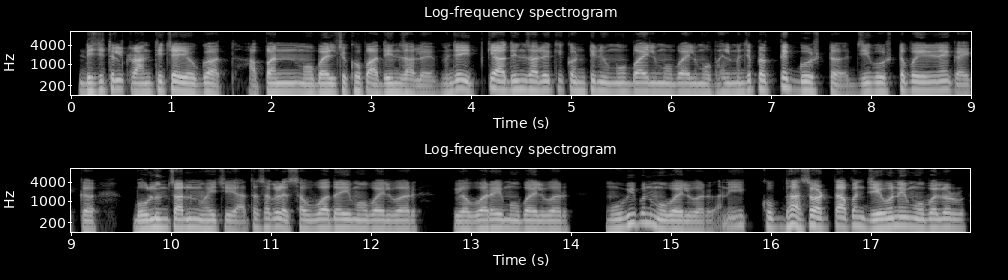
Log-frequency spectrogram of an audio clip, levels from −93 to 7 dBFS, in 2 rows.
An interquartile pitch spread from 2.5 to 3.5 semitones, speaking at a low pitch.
Yes: average, 3.0 semitones; low, 125 Hz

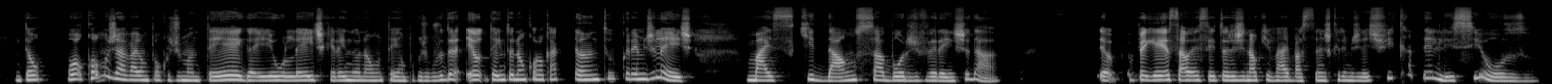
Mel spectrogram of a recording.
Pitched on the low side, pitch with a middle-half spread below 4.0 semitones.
No: high, 190 Hz; average, 3.1 semitones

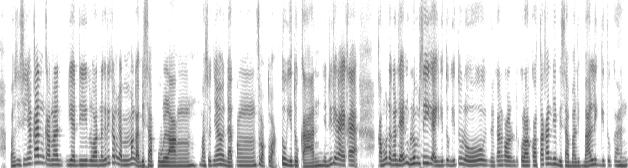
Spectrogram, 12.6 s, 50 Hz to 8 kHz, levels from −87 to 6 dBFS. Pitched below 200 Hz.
No: high, 205 Hz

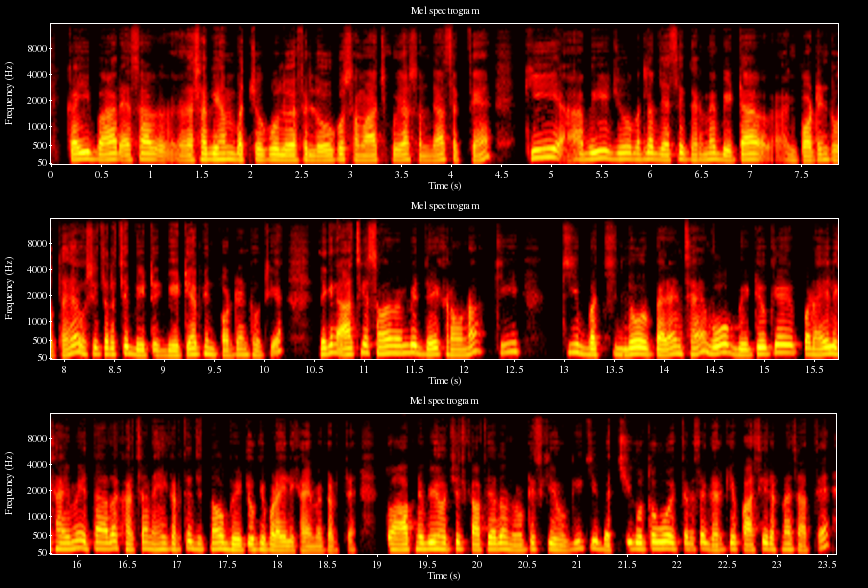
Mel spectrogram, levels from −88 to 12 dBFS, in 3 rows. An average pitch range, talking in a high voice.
No: average, 3.4 semitones; medium, 150 Hz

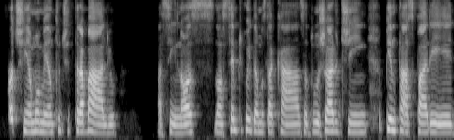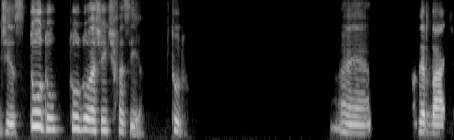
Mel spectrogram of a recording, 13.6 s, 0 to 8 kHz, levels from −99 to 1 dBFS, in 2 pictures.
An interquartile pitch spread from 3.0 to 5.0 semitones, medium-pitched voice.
No: average, 3.3 semitones; high, 195 Hz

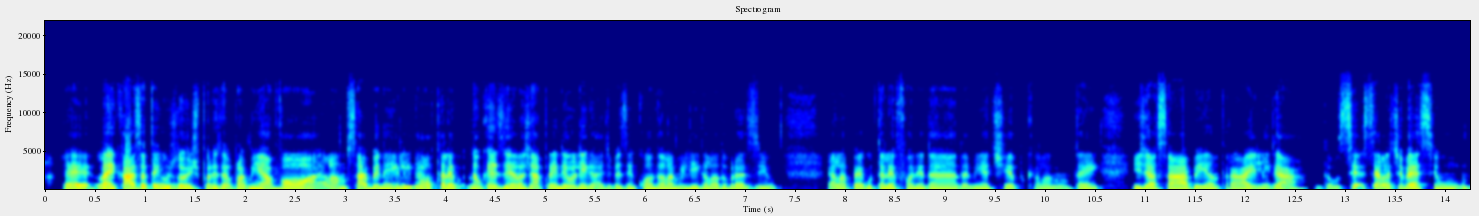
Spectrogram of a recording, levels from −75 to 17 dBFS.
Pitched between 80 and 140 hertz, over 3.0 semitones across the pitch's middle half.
No: high, 230 Hz; average, 3.4 semitones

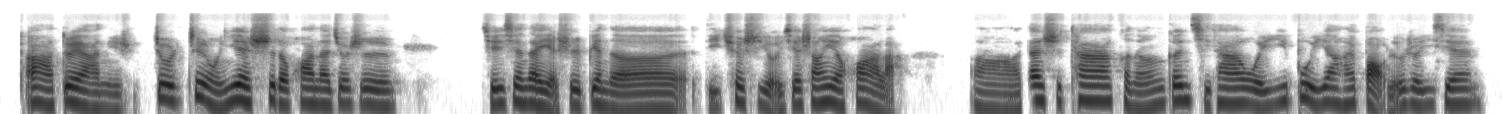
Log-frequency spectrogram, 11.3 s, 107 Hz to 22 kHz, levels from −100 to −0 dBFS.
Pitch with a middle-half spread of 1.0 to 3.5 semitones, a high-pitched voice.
No: average, 2.9 semitones; medium, 175 Hz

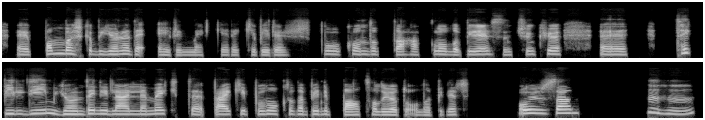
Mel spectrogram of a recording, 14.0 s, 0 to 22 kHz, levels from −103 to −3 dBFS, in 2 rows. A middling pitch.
No: high, 195 Hz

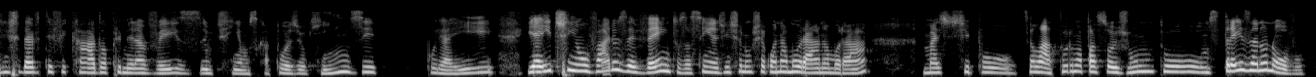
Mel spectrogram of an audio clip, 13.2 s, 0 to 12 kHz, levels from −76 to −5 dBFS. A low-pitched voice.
No: high, 215 Hz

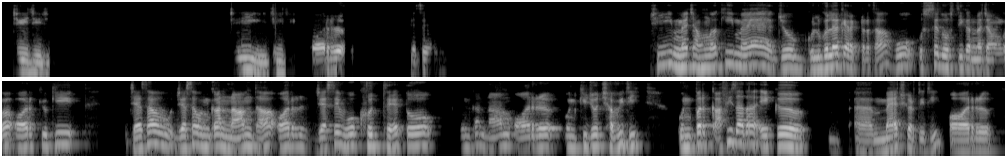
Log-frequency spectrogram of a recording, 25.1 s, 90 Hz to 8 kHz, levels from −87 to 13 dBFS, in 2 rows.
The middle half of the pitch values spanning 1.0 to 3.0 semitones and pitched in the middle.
No: average, 3.4 semitones; medium, 155 Hz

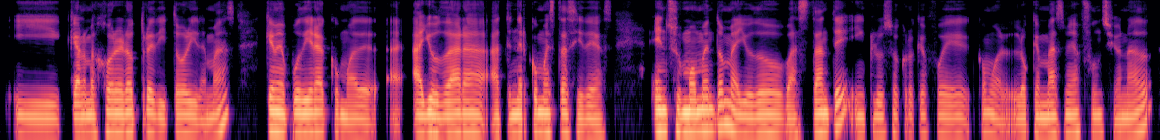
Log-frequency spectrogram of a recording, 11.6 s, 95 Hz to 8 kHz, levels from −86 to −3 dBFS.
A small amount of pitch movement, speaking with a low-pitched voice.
Yes: narrow, 2.0 semitones; low, 105 Hz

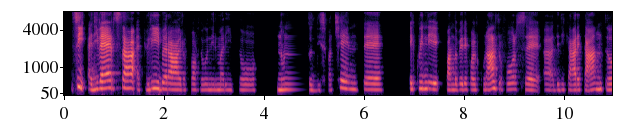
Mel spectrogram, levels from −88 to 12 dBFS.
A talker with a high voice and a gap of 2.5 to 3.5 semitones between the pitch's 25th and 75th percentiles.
No: high, 205 Hz; narrow, 2.0 semitones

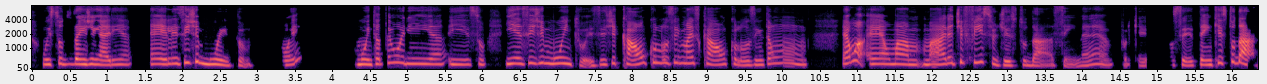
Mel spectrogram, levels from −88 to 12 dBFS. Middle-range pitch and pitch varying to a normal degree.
No: high, 240 Hz; average, 3.6 semitones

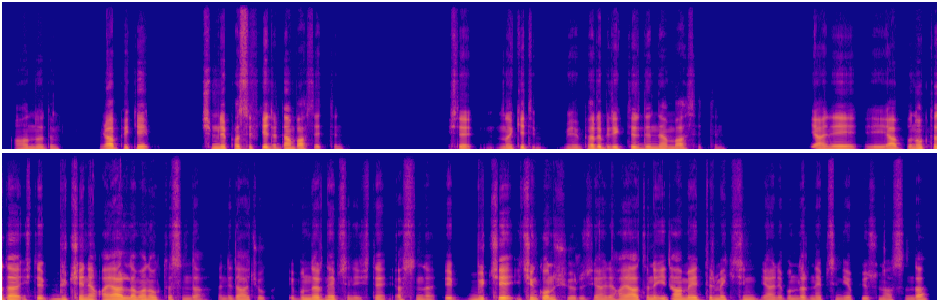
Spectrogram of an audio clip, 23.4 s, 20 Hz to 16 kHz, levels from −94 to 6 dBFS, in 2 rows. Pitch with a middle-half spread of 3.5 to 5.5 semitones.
Yes: average, 4.8 semitones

